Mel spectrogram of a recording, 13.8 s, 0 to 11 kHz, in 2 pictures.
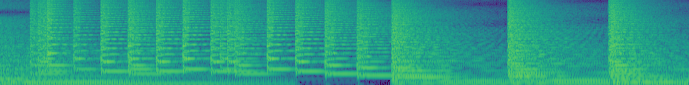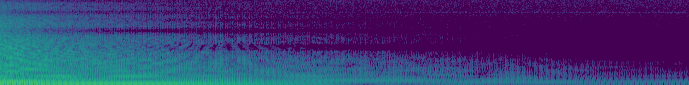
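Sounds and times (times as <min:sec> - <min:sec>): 
spacey synth keys with decay from a Yamaha TX16W: 0:00.2 - 0:09.3.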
